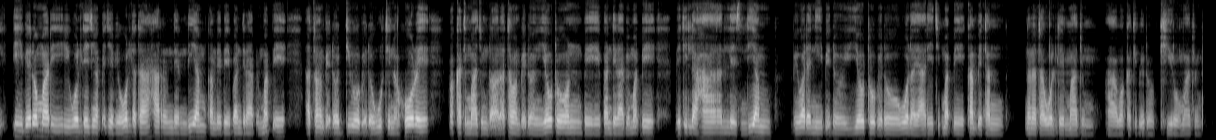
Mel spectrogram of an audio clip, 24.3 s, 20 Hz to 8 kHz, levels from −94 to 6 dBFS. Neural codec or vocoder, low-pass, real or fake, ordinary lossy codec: none; none; real; none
